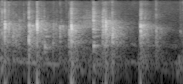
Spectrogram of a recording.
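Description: An audience applauds, a steady crackle of many hands clapping with a few sharper, louder claps standing out irregularly. No one speaks over it.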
